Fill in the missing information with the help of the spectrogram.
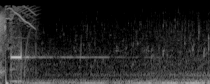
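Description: A steady gush of whitish slurry of cement and plastic microfibres pouring continuously into the Seine river in eastern Paris, France, a constant rushing splash with no voices, opened by a brief high chirp at the very start.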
